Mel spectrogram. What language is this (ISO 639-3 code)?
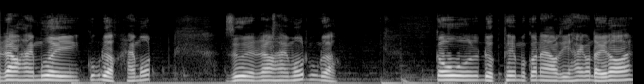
vie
